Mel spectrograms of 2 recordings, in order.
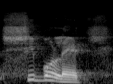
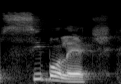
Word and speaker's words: Shibolete: E esse dialeto hebraico com pequenas divergências faladas pelos efraimitas, eles trocavam o som do CH pelo S. Então, ao invés de pronunciarem Shibolete, eles falavam Sibolete.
